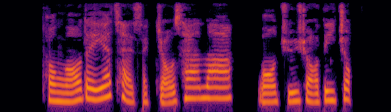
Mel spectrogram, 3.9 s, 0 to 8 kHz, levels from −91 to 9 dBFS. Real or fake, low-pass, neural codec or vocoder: real; 7.2 kHz; none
